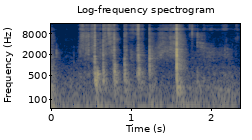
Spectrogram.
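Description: Faint handling of tarot cards: soft rustling and light taps as a card is slid off and laid on the deck, with one sharper tap about a second and a half in.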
